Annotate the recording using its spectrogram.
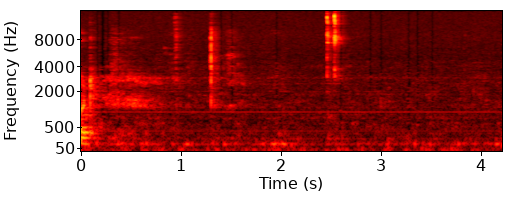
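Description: Computer mouse clicking: three sharp clicks, two close together about a second in and one more about two and a half seconds in.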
